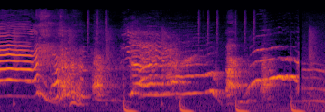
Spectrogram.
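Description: High-pitched squealing laughter from a woman, followed by voices and a few dull thuds of footsteps on stairs, about one every half second to a second.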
